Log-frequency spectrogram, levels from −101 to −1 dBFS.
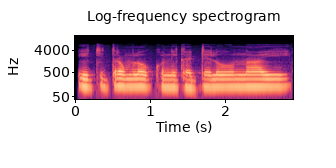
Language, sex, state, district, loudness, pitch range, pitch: Telugu, male, Telangana, Mahabubabad, -16 LUFS, 130-135 Hz, 135 Hz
